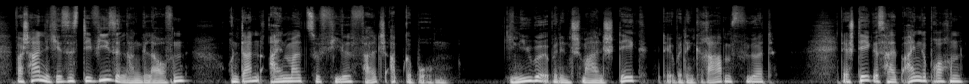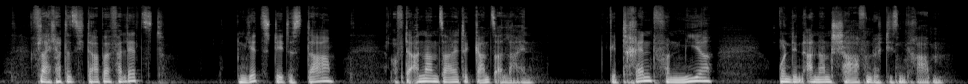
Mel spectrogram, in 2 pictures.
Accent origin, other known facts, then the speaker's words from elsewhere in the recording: Bremen, Germany; moved away; also born or lived in Ludwigsburg; in meiner alten Heimat vorbeigekommen in Bremen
